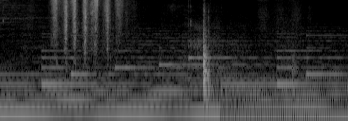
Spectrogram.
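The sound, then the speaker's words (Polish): An Aquafor water filter cartridge and a competitor's cartridge are shaken; the competitor's loose granules rattle in a quick burst of several gritty shakes, followed by one sharper knock, all over a steady low background hum with no talking. “Potrząsam wkładem Aquafor i wkładem firmy konkurencyjnej. Jaka jest różnica?”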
